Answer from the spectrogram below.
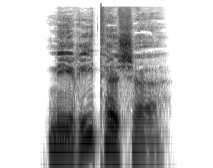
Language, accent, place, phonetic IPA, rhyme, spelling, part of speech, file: German, Germany, Berlin, [ˌneˈʁiːtɪʃə], -iːtɪʃə, neritische, adjective, De-neritische.ogg
- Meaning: inflection of neritisch: 1. strong/mixed nominative/accusative feminine singular 2. strong nominative/accusative plural 3. weak nominative all-gender singular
